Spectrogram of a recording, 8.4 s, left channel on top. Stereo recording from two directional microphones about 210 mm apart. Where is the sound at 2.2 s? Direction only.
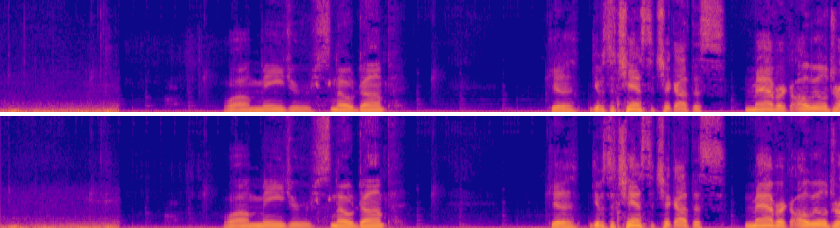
15° right (ahead or behind).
